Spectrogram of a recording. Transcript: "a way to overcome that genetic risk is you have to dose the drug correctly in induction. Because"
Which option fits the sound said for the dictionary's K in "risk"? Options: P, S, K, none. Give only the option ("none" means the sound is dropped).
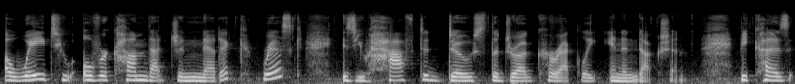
K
